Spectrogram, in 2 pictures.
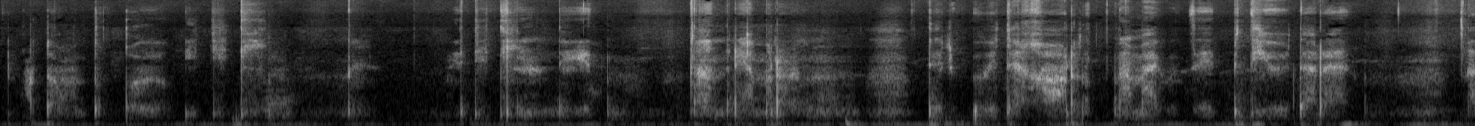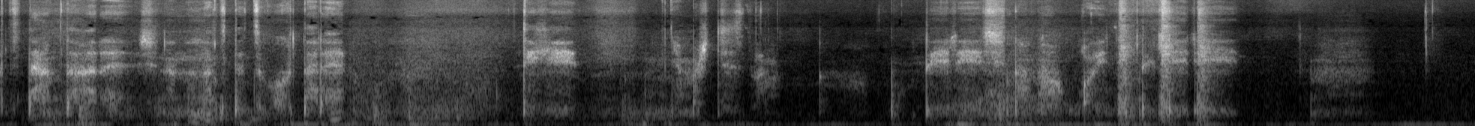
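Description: A girl whispering close to the microphone in short, breathy phrases.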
